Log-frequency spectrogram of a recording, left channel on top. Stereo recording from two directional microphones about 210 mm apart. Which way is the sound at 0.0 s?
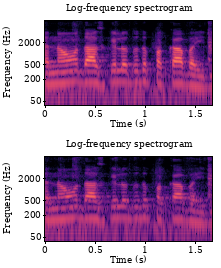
5° right (ahead or behind).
